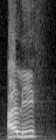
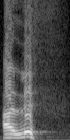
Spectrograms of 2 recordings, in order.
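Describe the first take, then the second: First: Alif with an open a and a clear ee; alif, open a, then ee; correct alif. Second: Alif with a lax eh in the second syllable; the mispronounced alif; wrong alif. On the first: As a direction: say alif the Arabic way. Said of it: "we pronounce it as alif". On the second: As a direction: alif said like English lif. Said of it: "and not". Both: Shown as a demonstration.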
